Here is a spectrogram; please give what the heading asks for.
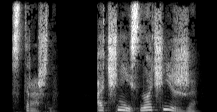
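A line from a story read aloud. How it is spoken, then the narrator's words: Hysterical exclamation. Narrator (Russian): Воскликнула в истерике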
